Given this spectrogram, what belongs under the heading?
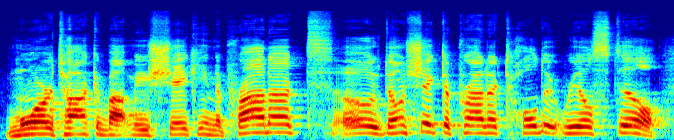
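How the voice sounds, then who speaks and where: The recording is muffled as a high-pitched man speaks a little slowly, reading out comments as the host of an online boot review channel. His casual comedic rant is emphatic, sarcastic, mocking and full of swearing.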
